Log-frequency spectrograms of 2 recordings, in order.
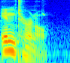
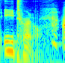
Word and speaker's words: Eternals: It's not internal. It's Eternal.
